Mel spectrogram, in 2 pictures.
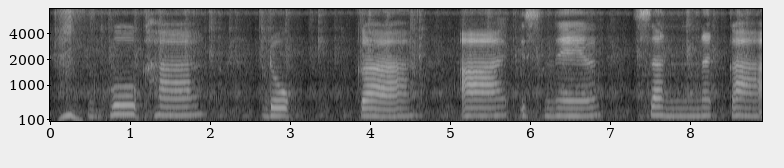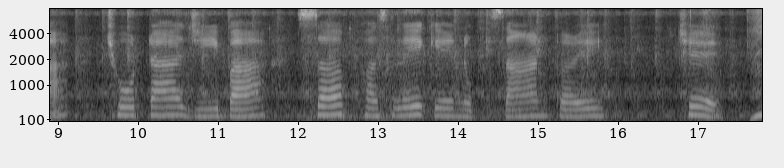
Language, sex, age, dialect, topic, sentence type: Maithili, female, 36-40, Bajjika, agriculture, statement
